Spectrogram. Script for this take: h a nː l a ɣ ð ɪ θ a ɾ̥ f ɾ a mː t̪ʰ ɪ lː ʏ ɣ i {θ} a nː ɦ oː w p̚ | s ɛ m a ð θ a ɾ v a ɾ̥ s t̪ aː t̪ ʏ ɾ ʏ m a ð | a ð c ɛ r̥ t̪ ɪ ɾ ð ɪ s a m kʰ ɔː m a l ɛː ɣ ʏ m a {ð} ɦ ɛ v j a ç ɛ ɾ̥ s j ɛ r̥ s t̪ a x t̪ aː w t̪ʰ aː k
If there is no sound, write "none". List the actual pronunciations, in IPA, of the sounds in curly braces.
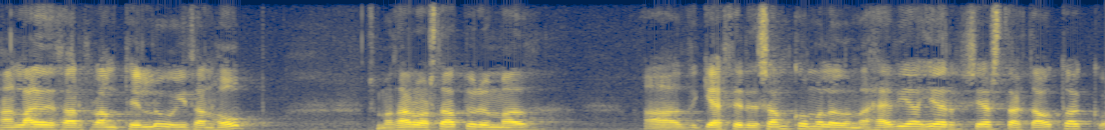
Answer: θ, ð

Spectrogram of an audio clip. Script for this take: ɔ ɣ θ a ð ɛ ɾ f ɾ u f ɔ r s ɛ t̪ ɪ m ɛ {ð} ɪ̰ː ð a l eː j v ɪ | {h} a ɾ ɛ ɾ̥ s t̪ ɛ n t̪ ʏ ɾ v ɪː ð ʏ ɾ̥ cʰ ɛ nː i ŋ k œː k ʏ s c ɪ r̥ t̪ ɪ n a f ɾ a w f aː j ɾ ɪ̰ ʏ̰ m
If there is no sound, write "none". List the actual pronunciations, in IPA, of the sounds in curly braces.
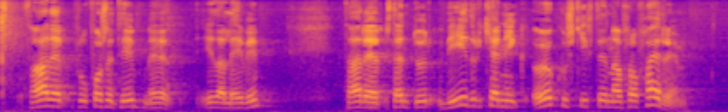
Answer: ð, θ

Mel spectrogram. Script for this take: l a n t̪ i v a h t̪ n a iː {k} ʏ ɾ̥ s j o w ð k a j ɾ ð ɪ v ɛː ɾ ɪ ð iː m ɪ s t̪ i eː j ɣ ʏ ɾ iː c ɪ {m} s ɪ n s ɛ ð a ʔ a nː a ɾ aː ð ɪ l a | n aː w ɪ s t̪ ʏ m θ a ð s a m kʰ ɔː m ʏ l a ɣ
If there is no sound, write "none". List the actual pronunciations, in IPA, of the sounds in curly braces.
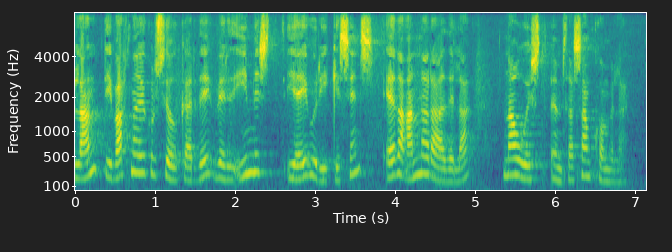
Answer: k, none

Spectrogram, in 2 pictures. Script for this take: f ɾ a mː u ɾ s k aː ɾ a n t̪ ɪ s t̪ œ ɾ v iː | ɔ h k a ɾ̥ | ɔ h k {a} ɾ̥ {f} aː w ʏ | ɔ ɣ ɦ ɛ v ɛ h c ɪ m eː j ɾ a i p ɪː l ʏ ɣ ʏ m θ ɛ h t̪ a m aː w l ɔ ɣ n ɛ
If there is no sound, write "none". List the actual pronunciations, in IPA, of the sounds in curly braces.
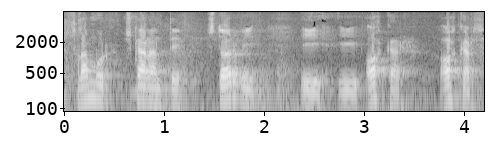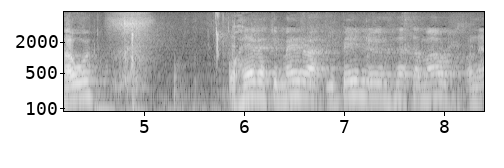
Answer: a, θ

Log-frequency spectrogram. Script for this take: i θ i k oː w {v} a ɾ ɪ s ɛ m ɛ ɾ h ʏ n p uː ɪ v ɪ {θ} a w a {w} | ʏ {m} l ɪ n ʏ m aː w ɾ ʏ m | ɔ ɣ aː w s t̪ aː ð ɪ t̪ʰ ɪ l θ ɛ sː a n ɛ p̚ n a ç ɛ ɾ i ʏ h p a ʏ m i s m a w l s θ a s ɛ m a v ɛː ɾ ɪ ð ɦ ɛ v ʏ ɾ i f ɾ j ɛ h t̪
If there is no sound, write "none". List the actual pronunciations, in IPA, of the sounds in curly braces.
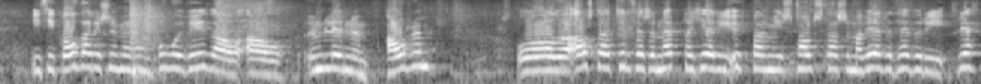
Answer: ð, ð, w, m

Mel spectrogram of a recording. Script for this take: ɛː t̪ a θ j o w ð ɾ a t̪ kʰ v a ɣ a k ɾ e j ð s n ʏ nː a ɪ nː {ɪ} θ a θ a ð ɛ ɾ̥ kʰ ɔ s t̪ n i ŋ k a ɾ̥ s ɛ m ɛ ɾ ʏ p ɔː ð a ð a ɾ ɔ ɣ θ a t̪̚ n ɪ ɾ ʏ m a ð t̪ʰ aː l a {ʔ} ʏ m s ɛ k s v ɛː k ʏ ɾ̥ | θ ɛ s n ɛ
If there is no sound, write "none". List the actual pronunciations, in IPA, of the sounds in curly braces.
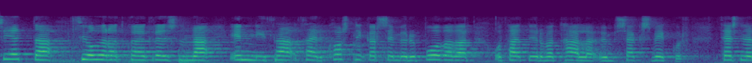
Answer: i, ʔ

